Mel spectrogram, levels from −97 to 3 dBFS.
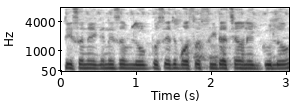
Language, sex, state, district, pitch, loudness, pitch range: Bengali, male, West Bengal, Paschim Medinipur, 170 Hz, -21 LUFS, 165-175 Hz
